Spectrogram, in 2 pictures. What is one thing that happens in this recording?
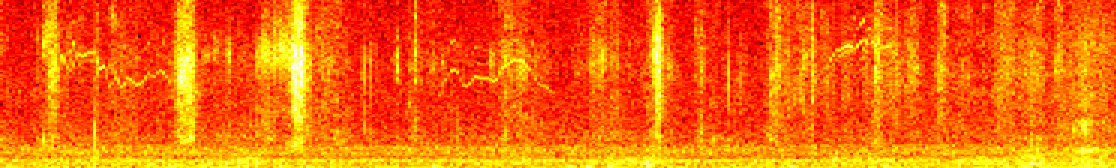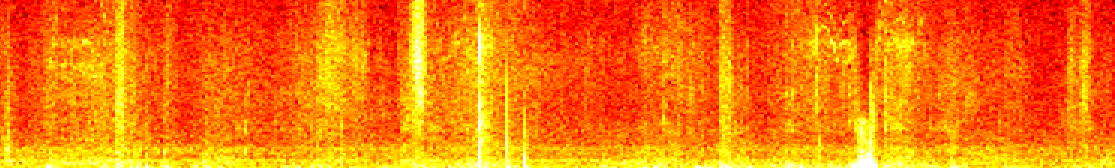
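Hands rub and clap together close by.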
